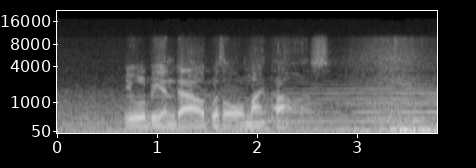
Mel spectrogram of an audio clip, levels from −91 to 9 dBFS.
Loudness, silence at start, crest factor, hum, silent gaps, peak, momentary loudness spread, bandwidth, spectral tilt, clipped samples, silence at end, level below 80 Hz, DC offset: -18 LUFS; 0 s; 14 dB; none; none; -2 dBFS; 14 LU; 10.5 kHz; -6.5 dB/octave; under 0.1%; 0 s; -28 dBFS; 0.9%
